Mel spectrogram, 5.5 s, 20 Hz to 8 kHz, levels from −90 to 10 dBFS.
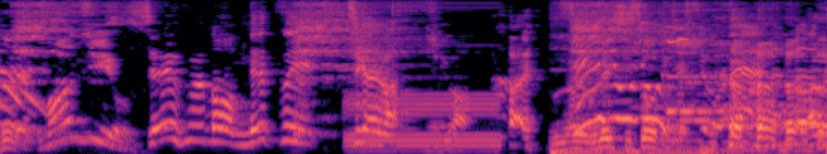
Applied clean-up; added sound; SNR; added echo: classical method Wiener filter.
